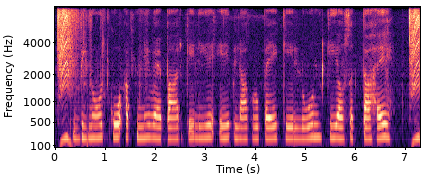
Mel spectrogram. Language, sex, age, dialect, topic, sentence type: Hindi, female, 18-24, Awadhi Bundeli, banking, statement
